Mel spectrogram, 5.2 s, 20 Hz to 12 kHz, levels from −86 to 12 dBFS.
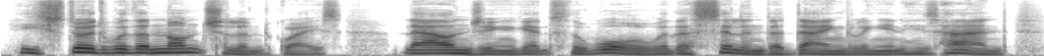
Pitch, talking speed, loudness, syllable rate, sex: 135 Hz, 195 wpm, -18 LUFS, 5.4 syllables/s, male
